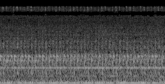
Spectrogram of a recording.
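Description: A manual Toyota Hilux with a 2GD 2400 cc diesel engine idling under an insulated hood, a steady, close diesel rumble with an even knocking texture and no talk.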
